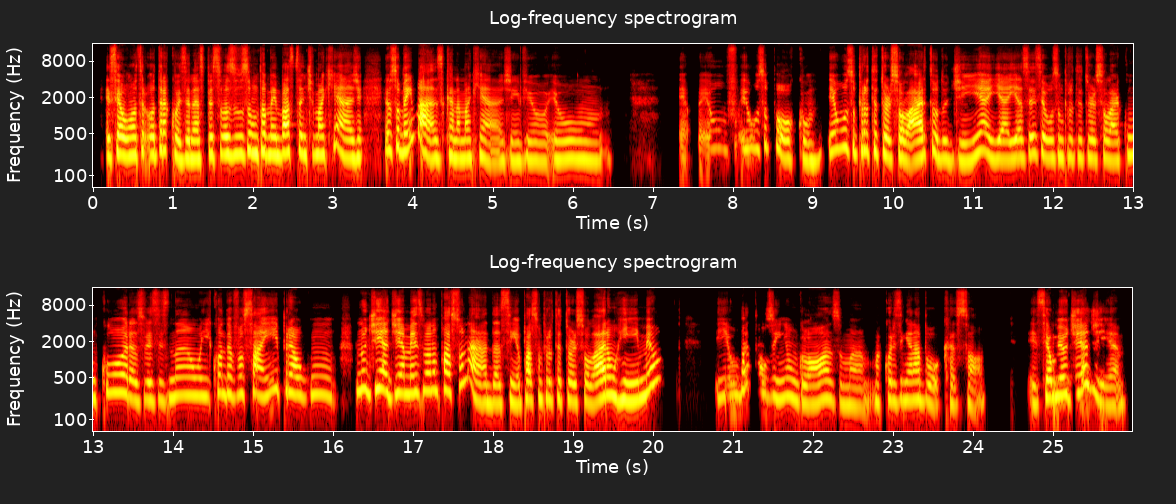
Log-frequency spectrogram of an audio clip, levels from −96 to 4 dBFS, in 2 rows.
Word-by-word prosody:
Esse 210 +2 +3
é - - +9
outro 220 +4 +3
outra 225 +4 +3
coisa, 195 -5 +1
né, 190 - +3
as 190 0 0
pessoas 225 +1 +2
usam 230 +2 +2
também 225 -2 +3
bastante 235 -1 +4
maquiagem. 215 -4 +2 0.3
Eu 260 - 0
sou 300 - +1
bem 255 +9 +3
básica 195 - +5
na 190 - +1
maquiagem, 190 -2 -3
viu. 180 -2 -6
Eu 185 -1 -4 1.0
eu - - -12
eu 280 0 -12
f - - -16
eu 275 - -6
uso 285 +3 -7
pouco. 190 -9 -2 0.2
Eu 265 +3 -2
uso 300 -3 -2
protetor 250 -5 0
solar 195 0 +6
todo 210 -5 -3
dia, 185 +8 -2
e 195 -1 -1
aí, 185 +1 -1
às 200 -1 -3
vezes 225 +2 -2
eu 220 - +1
uso 200 +1 -3
protetor 195 -1 -5
solar 185 -3 -2
com 220 +3 -5
cor, 285 +4 -1
às 210 -3 -3
vezes 210 -1 -5
não. 255 +2 -3
E 245 -1 -6
quando 275 0 -3
eu 265 - 0
vou 265 +3 -4
sair 265 +4 0
para 290 -3 0
algum 260 0 -2 0.3
no 320 +2 -1
dia 315 +3 +4
a - - 0
dia 270 +3 +2
mesmo 275 +3 0
eu - - +2
não 310 - -3
passo 310 +4 +3
nada, 190 - +1
assim, 190 +1 -5
eu 185 - -6
passo 215 +1 +1
um - - -9
protetor 215 -2 -4
solar, 195 +4 +5
um 255 -1 +3
rímel, 215 - +1 0.8
e 235 +2 -9
um - - -7
batonzinho, 245 - -5
um 220 - -4
gloss, 195 +2 0
uma 175 -3 -7
uma 195 0 -9
corzinha 210 0 -5
na 215 +1 +1
boca, 190 -2 -7
só. 185 +2 -8 0.5
Esse 185 +5 -3
é - - +6
o - - -1
meu 250 +2 +2
dia 275 - +1
a - - +3
dia. 190 - -6
220 Hz, 200 wpm, -22 LUFS, 195-255 Hz, 1.0 s, é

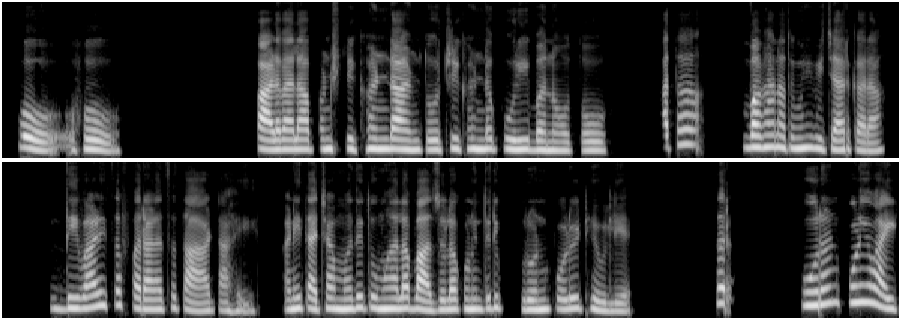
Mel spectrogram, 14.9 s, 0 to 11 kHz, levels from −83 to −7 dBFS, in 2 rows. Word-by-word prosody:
हो, 195 -4 +1
हो. 180 -5 +1 1.1
पाडव्याला 205 0 +5
आपण 210 +1 -1
श्रीखंड 210 +1 +1
आणतो, 195 -1 +3
श्रीखंड 215 -1 0
पुरी 200 -1 +3
बनवतो, 180 -1 -1 0.5
आता 300 +5 -2 0.5
बघा 245 0 +5
ना, 245 - +1
तुम्ही 225 +1 +2
विचार 200 -3 0
करा, 175 -3 -2 0.7
दिवाळीचा 235 +6 +1
फराळाचं 205 0 0
ताट 175 0 -1
आहे 165 -2 -7 0.3
आणि 210 +3 +1
त्याच्यामध्ये 215 +2 +2
तुम्हाला 215 0 +3
बाजूला 200 -1 +3
कुणीतरी 210 +2 0 0.2
पुरणपोळी 205 +2 0
ठेवली 175 -6 -2
आहे. 160 - -6 0.7
तर 330 - +2 0.6
पुरणपोळी 335 +5 +1
वाईट 255 - +2
205 Hz, 120 wpm, -23 LUFS, 195-225 Hz, 1.1 s, पाडव्याला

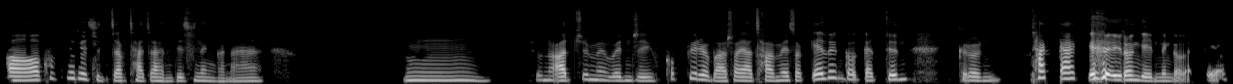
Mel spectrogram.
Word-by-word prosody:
어 190 +1 +5
커피를 280 +1 -5
직접 170 -5 -5
자주 170 0 -5
안 155 -2 -4
드시는구나. 160 -2 -8 1.4
음. 190 -2 -4 0.4
저는 200 -1 -8
아침에 205 +4 0
왠지 180 -2 -5
커피를 255 -3 -3
마셔야 170 +1 -1
잠에서 180 +2 -3
깨는 270 +7 0
것 235 -3 -4
같은 220 +6 0 0.5
그런 175 +1 -4 0.3
착각 290 -3 +4 0.4
이런 210 0 +6
게 180 - +2
있는 165 0 -4
것 - - -4
같아요. - - -6
185 Hz, 240 characters per minute, -21 LUFS, 170-215 Hz, 1.4 s, 이런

